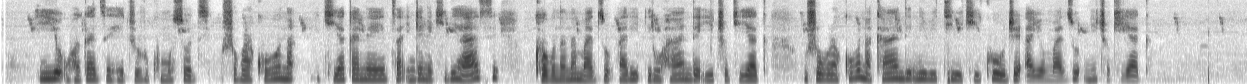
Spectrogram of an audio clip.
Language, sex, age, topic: Rundi, female, 18-24, agriculture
